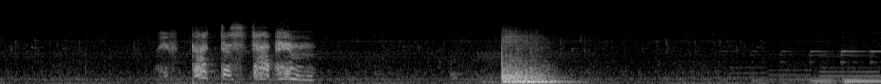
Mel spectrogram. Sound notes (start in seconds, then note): 5.0 bangs on door; 7.7 burlesque music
